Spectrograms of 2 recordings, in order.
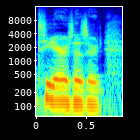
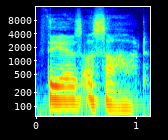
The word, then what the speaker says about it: Thiers Issard: box theer is aard it may be funny to say theier isard the isard tier isard I've heard people pronounce it that way no it's not tier's zard it's Theo's Assad you got to pretend you're French beautiful beautiful stuff they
